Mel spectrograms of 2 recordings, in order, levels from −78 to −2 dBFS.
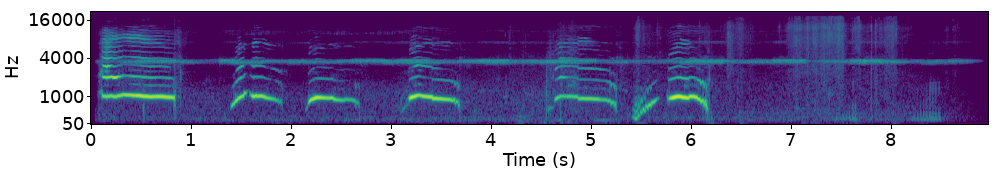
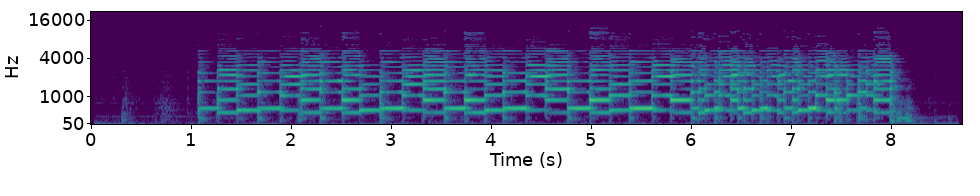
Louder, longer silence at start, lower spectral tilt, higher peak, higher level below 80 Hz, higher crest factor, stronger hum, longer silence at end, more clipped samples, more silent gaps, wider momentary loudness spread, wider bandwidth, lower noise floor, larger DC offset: first, -19 LUFS vs -28 LUFS; about the same, 0.1 s vs 0.05 s; second, 0.5 dB/octave vs -2 dB/octave; first, -6 dBFS vs -14 dBFS; second, -78 dBFS vs -62 dBFS; about the same, 16 dB vs 16 dB; neither; first, 0.9 s vs 0.05 s; neither; neither; first, 22 LU vs 6 LU; first, 19 kHz vs 12.5 kHz; second, -46 dBFS vs -60 dBFS; neither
